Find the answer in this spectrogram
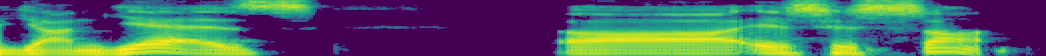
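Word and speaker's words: Yanez: the impetus for him changing his name to the rightful pronunciation from janz to yanes uh is his son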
